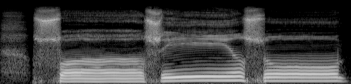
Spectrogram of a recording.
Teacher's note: Huruf sod ini keluarnya huruf berasal dari ujung lidah menyentuh pangkal gigi seri bawah sama dengan huruf sin ya.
